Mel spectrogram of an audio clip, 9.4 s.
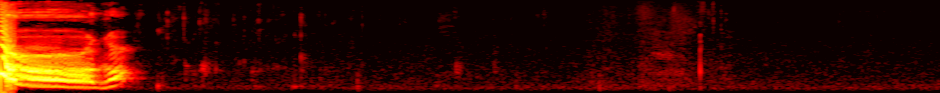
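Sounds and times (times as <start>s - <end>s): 
bear howling: 0.0s - 1.3s.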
